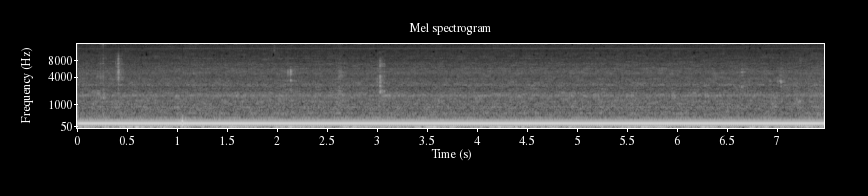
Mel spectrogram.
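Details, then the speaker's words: Vintage 1970s Marshall 6400 mixer amp: a steady low hum at mains ripple pitch, seen on the output transistor emitter and judged amplified from an earlier stage, with the amplifier input to be checked next: mains hum. "okay so what have we seen there is effectively being Amplified from somewhere on an earlier stage and turn these up it's back again"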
